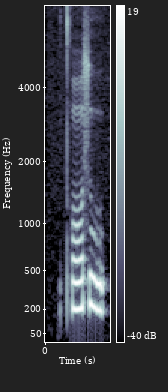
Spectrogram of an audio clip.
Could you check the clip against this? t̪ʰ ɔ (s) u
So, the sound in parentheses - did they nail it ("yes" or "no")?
yes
